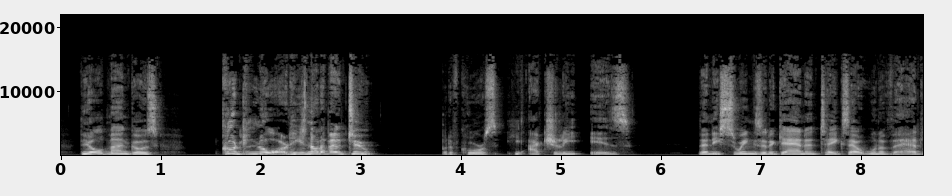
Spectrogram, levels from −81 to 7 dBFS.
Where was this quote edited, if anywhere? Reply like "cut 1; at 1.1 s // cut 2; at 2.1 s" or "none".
cut 1; at 6.2 s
